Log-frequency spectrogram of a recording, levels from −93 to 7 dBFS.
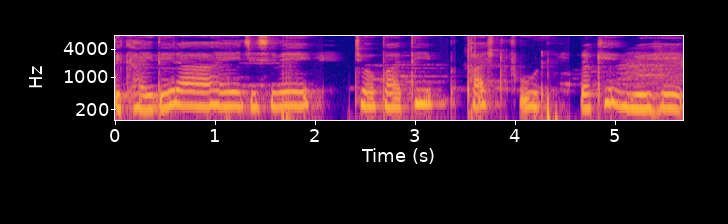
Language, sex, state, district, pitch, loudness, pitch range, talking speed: Hindi, female, Chhattisgarh, Kabirdham, 240 Hz, -17 LUFS, 220-250 Hz, 115 wpm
